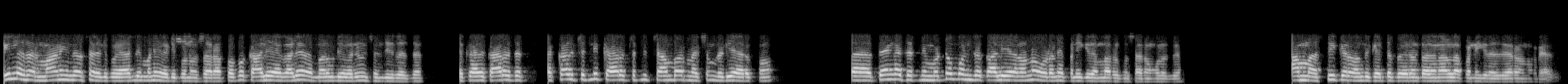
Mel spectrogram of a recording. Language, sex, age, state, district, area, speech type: Tamil, male, 30-45, Tamil Nadu, Tiruchirappalli, rural, conversation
